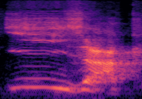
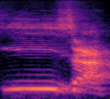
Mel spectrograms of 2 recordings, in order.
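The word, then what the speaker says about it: Isak: on all week going it's izak it's izak and not isaac so izak has arrived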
